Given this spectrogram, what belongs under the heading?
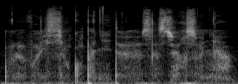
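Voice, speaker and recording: Close to the binaural microphone, an ASMR presenter whispers breathily, library-quiet, about a book and a film, moving along fairly quickly.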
